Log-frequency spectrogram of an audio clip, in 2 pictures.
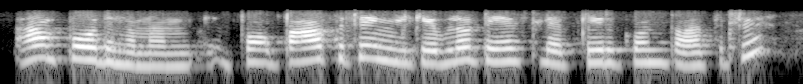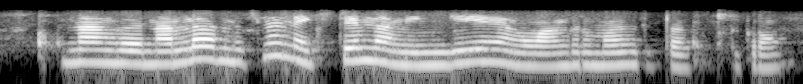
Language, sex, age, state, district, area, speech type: Tamil, female, 30-45, Tamil Nadu, Nilgiris, urban, conversation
